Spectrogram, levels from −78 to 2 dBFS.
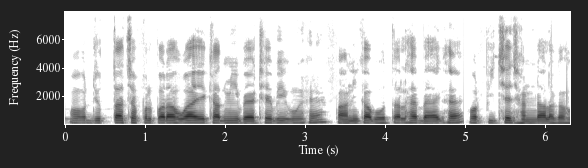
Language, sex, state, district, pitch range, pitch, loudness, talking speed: Hindi, male, Bihar, East Champaran, 130-140 Hz, 135 Hz, -21 LUFS, 220 wpm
